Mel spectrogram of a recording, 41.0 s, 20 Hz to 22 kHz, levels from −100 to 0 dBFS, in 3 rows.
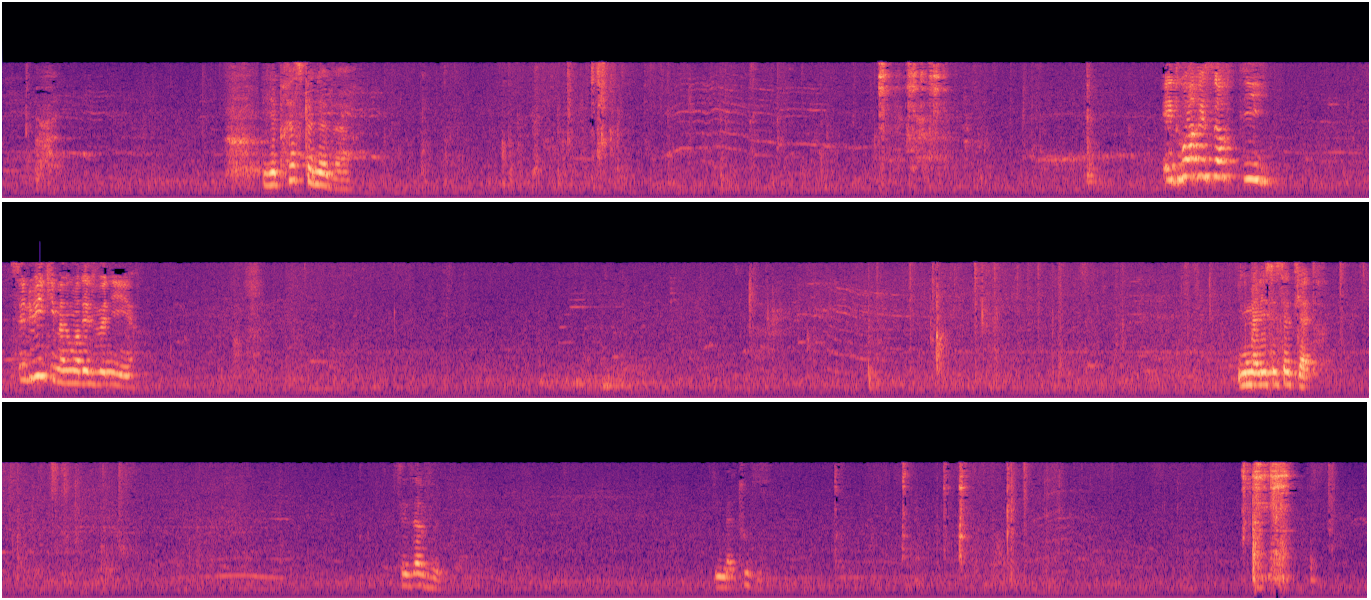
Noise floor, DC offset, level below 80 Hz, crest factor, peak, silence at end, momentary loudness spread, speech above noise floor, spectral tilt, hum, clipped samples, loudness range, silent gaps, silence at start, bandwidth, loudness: -43 dBFS; 0.2%; -62 dBFS; 22 dB; 0 dBFS; 0.3 s; 26 LU; 28 dB; -2 dB/octave; none; under 0.1%; 18 LU; none; 0 s; 7.4 kHz; -18 LUFS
